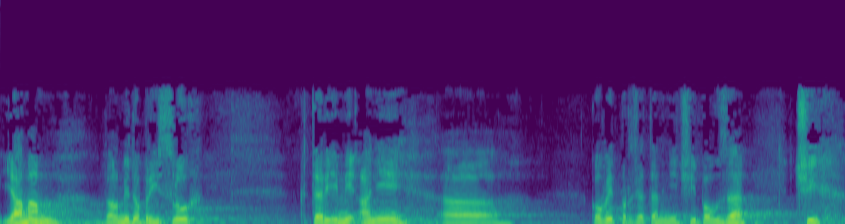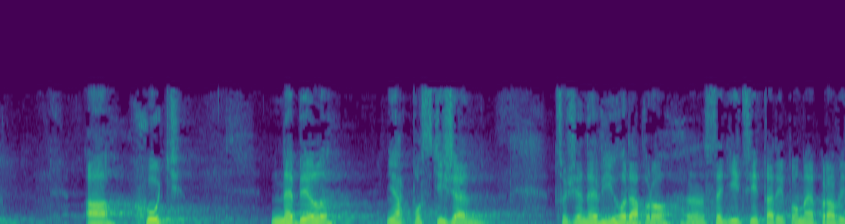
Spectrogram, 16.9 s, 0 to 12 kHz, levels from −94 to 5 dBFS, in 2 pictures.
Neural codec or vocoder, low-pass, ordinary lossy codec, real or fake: none; 7.2 kHz; MP3, 32 kbps; real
